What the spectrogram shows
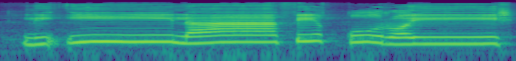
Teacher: ई को हमने थोड़ा सा लंबा करना है क्योंकि या साकिन है। या साकिन से पहले अगर ज़ेर होगी, इसको हुरूफ मद्दा का हर्फ कहते हैं, उसको हम लंबा करेंगे।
